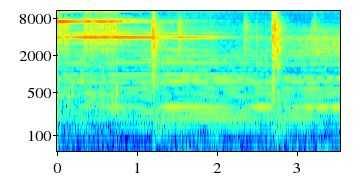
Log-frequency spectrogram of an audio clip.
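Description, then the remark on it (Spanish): An old-fashioned telephone rings with a bright, metallic bell, its tones sustained and shimmering between sharper strikes. The ringing is fairly loud, with no voices over it. “El señor Bond está al teléfono, señora primer ministro.”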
